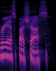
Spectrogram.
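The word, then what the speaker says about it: Rías Baixas: It's Ria Spashas.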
